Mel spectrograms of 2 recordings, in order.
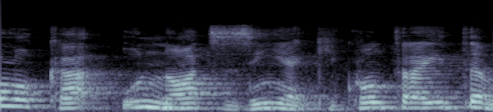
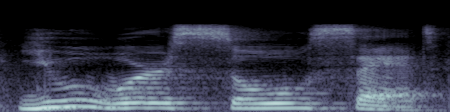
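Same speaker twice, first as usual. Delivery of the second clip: very slow; much slower than usual. Shown as a demonstration. Teacher models English sentence.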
